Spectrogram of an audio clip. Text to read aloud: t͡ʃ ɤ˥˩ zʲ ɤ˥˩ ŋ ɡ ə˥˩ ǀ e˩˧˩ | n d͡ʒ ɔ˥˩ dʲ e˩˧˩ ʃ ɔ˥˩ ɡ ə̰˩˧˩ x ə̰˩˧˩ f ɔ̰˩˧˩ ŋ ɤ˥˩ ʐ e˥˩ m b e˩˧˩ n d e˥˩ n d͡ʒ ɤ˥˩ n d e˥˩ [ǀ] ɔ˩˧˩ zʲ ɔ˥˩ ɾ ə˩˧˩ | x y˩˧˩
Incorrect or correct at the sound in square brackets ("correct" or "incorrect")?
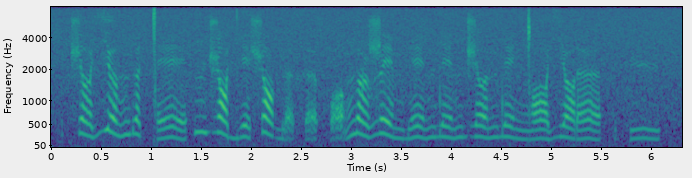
incorrect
